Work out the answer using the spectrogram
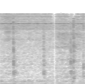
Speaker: See the needle fluctuating, bouncing. In fact, it's bouncing so hard you can hear it tapping.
